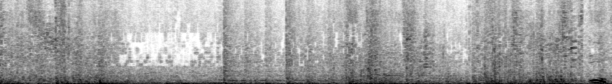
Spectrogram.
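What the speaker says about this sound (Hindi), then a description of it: "ठीक है शॉन, अब हम तुम्हारी नई यॉट पर कैनन्स को शूट करने वाले हैं।" Cannons fire at a new yacht, their rounds smashing through storage containers on board, producing a dense, continuous barrage of loud booms and shattering crashes that fills the whole stretch with little pause.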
